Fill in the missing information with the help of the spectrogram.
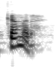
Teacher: Las esdrújulas, cuando la sílaba tónica es la antepenúltima, por ejemplo la palabra cámara.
